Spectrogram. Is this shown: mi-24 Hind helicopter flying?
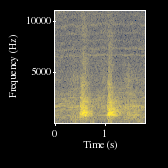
no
